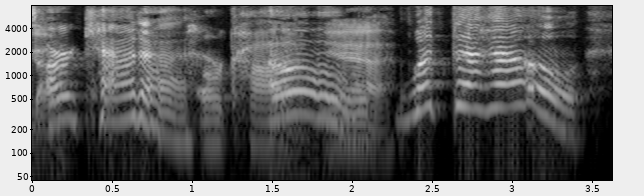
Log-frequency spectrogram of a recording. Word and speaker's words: Arcada: If there's one consonant between two vowels, the first vowel is a long sound.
